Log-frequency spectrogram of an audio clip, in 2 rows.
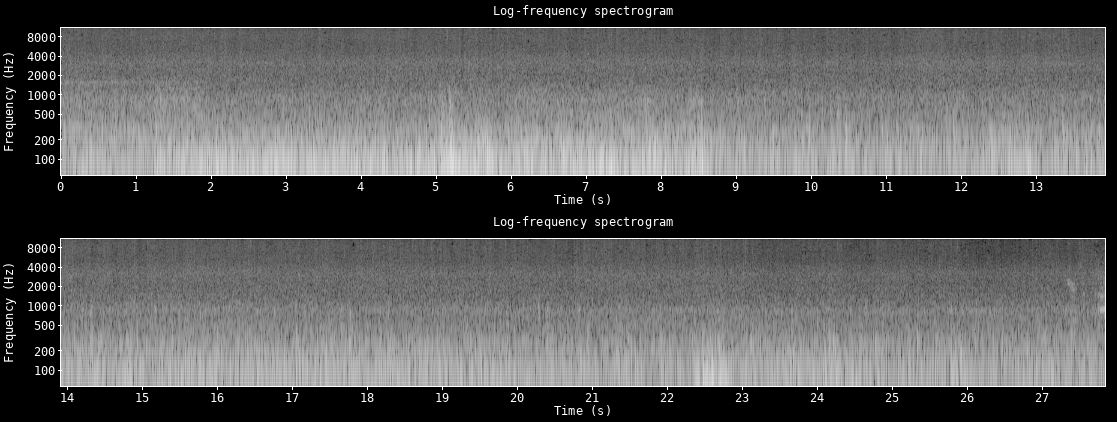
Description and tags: A sound bite of a Dodge Caravan driving through a heavy rain. Listen to the pitter-patter of rain on the window. Would make for a good sleep aid if looped. Recorded via a Zoom H4N.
